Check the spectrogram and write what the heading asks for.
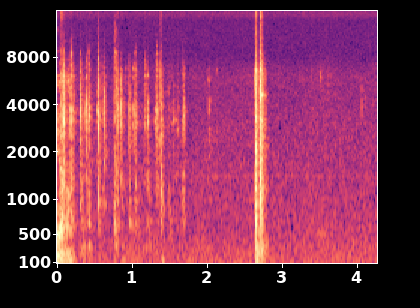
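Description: Typing on a computer keyboard: a quick run of key clicks for about a second and a half, then one louder click about two and a half seconds in.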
